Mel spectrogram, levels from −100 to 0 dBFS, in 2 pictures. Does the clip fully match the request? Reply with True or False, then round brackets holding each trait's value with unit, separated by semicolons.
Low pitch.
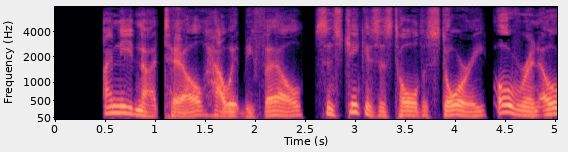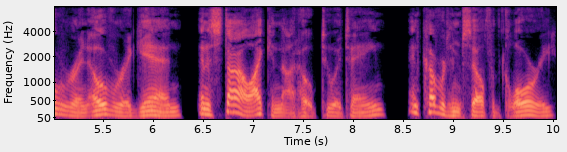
True (110 Hz)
